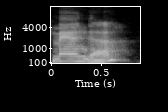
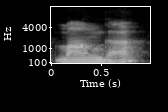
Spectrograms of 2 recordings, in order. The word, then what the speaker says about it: manga: british manga american manga so we have our um ng sound mang mang um sometimes the letters ng will just say an n in the middle like um like singer singer that we just have the ng sound or but in words like hunger or finger we have an n plus a g so manga is like that um and then the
